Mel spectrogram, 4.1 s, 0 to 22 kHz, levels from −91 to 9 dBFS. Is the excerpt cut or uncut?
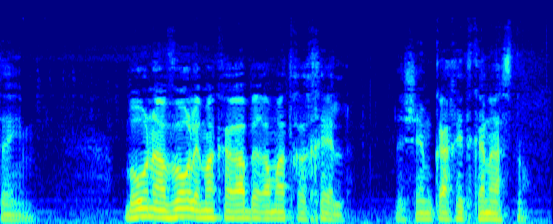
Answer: uncut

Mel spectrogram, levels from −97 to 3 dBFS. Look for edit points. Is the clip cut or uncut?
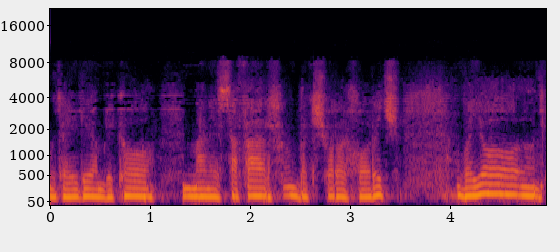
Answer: cut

